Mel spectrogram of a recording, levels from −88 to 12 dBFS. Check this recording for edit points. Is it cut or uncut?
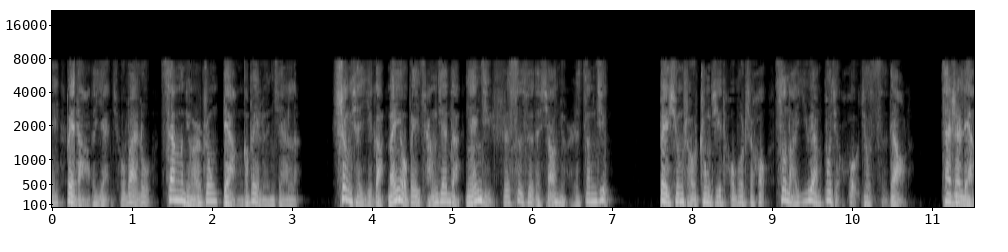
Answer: uncut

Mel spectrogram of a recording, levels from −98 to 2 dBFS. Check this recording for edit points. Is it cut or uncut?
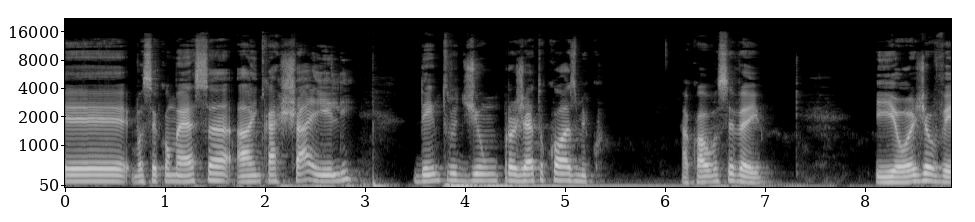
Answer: uncut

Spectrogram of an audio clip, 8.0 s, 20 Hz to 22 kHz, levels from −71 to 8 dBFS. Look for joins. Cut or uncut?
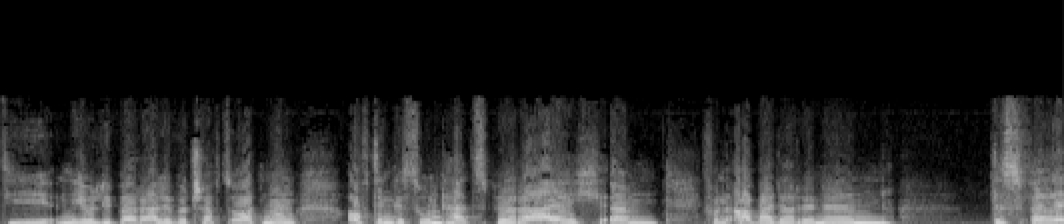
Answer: cut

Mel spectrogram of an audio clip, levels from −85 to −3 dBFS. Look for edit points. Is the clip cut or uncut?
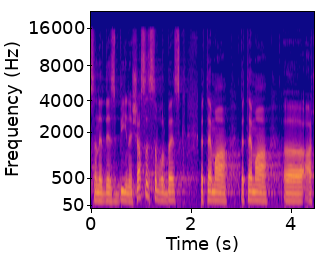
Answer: cut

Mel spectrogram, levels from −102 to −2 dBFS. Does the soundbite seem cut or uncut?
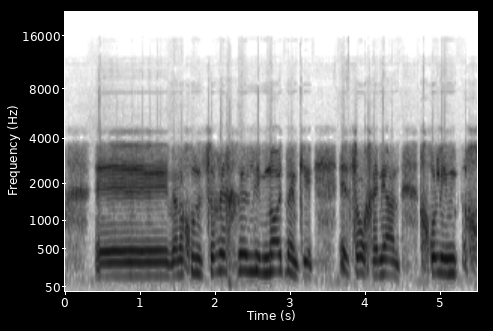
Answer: cut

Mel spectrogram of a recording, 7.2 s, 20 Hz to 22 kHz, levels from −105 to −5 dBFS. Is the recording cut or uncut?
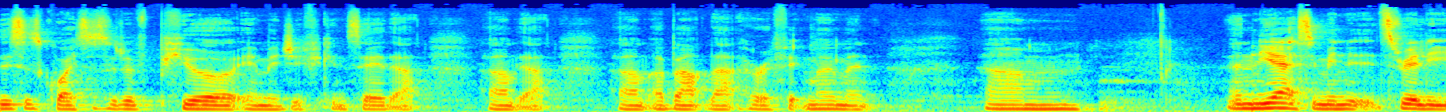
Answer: cut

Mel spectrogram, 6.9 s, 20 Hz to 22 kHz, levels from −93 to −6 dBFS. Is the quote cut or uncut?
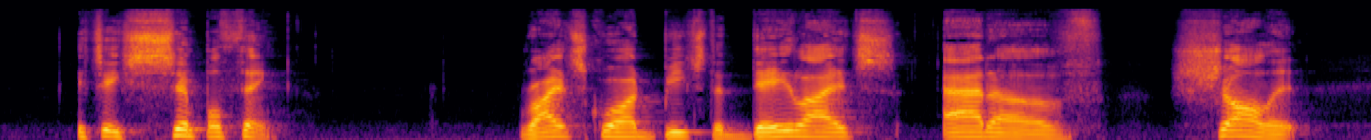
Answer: uncut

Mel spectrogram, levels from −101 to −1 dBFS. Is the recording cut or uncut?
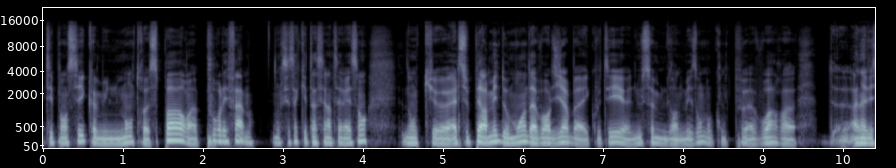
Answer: cut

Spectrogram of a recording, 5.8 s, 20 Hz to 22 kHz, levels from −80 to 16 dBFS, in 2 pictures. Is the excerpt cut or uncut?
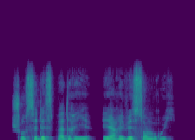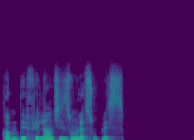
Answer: cut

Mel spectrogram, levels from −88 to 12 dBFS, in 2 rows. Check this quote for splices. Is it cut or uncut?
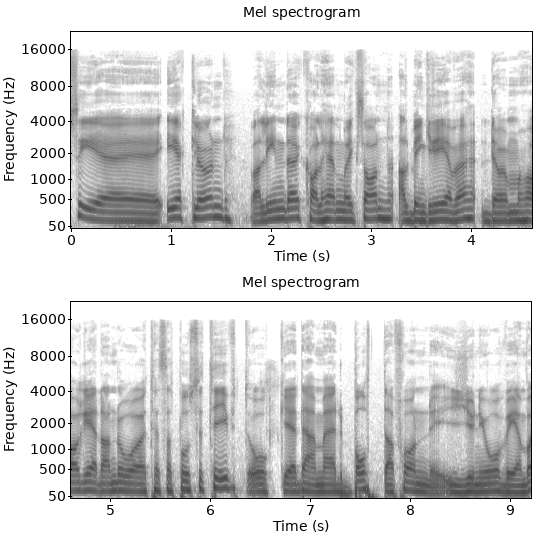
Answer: uncut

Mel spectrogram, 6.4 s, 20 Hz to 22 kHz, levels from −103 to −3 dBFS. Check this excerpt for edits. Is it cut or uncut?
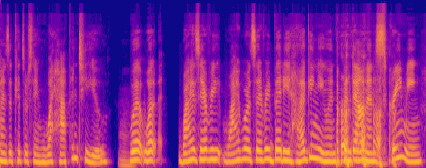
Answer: cut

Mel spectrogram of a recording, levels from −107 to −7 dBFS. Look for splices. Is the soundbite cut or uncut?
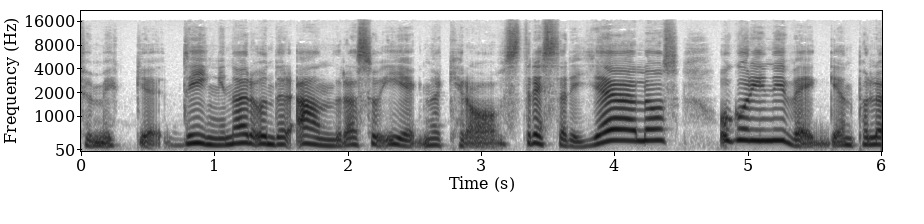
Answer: uncut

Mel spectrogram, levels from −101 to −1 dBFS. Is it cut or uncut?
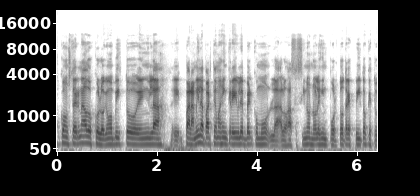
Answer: uncut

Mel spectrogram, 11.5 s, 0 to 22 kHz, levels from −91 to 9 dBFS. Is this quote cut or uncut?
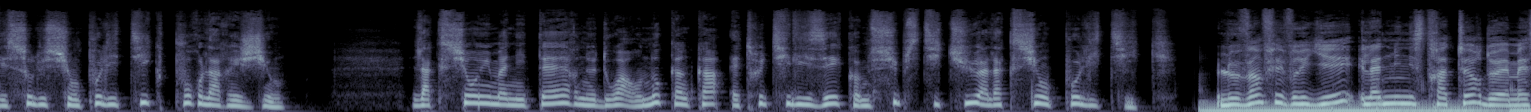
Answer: uncut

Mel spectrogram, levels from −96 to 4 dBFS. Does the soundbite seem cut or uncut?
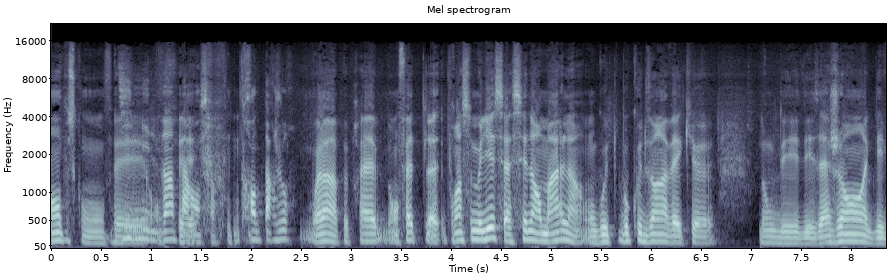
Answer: uncut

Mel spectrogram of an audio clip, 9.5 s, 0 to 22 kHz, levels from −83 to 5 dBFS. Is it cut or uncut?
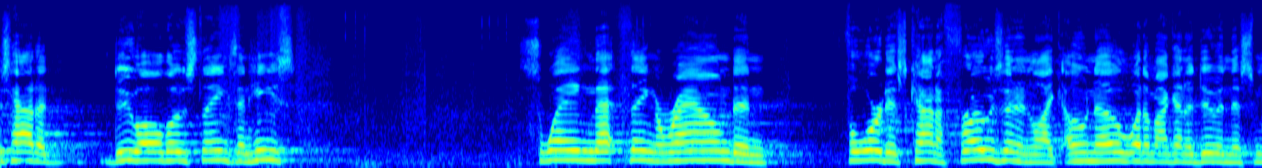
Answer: uncut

